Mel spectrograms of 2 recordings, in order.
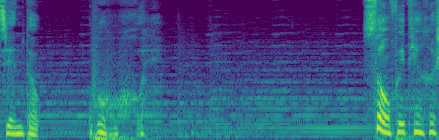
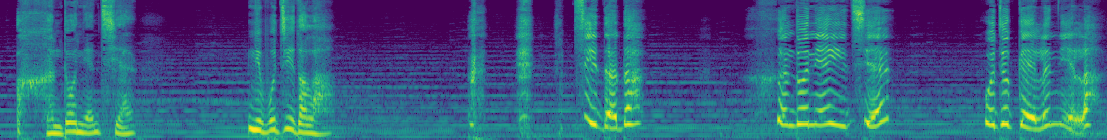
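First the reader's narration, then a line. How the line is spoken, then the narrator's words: Hazy smiling voice. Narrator (Chinese): 钱丹依旧是朦胧的笑着说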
